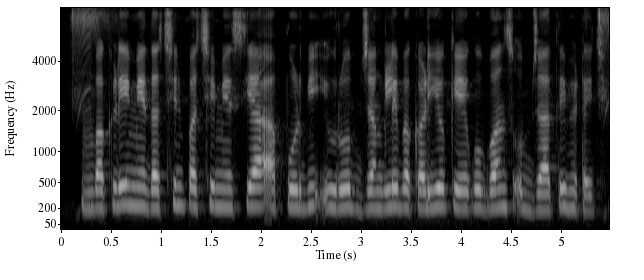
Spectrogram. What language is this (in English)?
Magahi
